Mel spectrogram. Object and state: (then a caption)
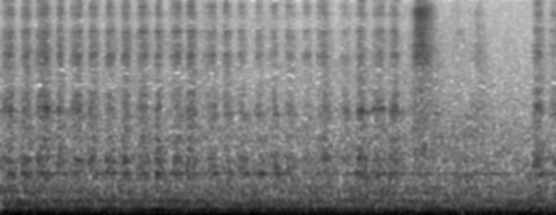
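Colored pencil on paper. A green colored pencil rubs steadily across a flat paper mandala coloring sheet, making a continuous scratchy, papery rasp. Rapid back-and-forth strokes pulse through the bright upper range, over a constant low rumble.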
